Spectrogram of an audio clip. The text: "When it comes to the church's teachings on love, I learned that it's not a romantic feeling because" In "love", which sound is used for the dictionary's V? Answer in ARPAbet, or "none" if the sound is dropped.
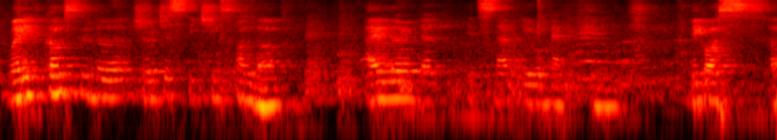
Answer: none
